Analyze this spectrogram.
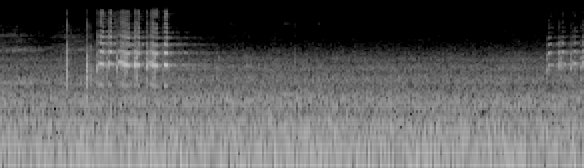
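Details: A plover on Tuross Head beach, apparently in attack or defence mode, gives a short burst of sharp, rapid piping notes, then one more clipped call a few seconds later, over a steady rush of surf and wind.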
